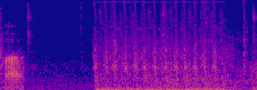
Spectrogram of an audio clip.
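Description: An energy weapon fires in a rapid, steady burst.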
